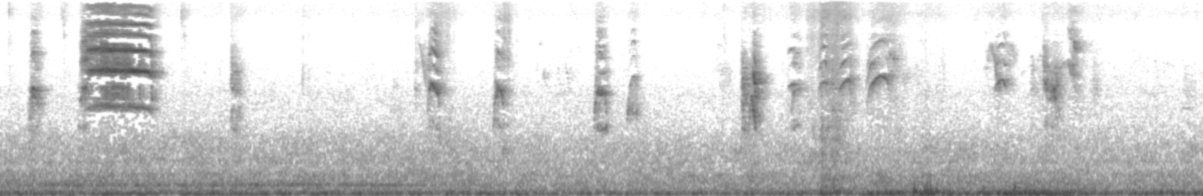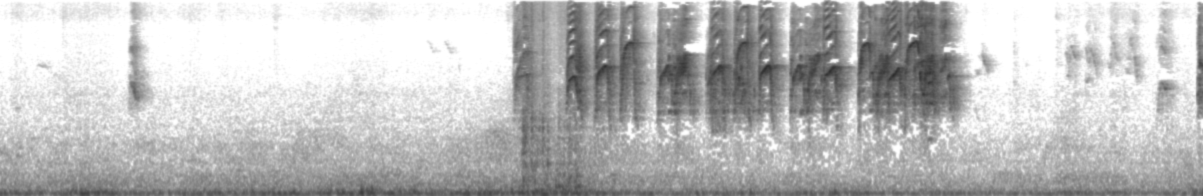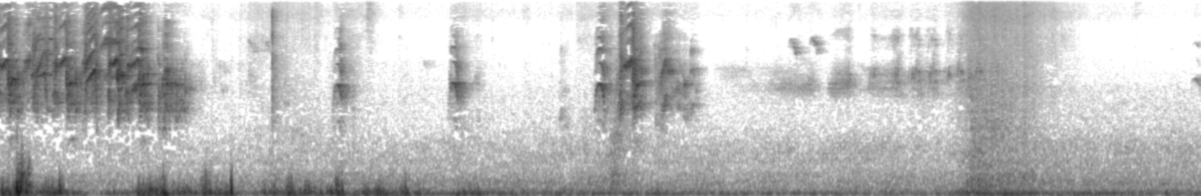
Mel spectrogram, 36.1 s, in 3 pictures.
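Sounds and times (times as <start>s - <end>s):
songbirds chirping: 16.2s - 27.6s, 29.6s - 34.2s.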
